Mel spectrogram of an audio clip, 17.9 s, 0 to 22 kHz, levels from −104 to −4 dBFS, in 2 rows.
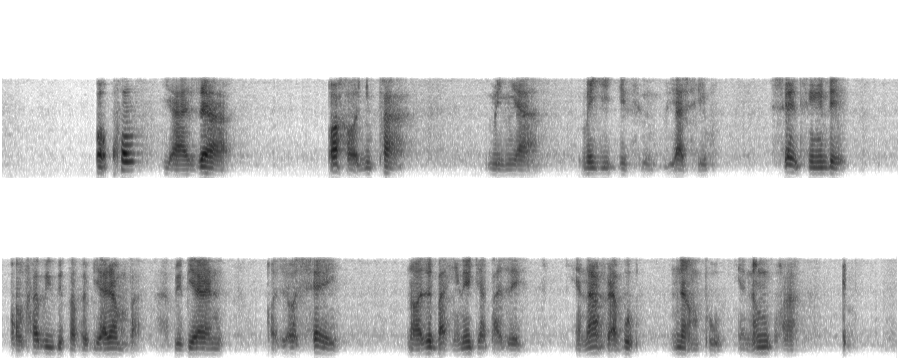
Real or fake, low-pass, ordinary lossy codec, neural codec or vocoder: fake; 3.6 kHz; none; codec, 16 kHz in and 24 kHz out, 2.2 kbps, FireRedTTS-2 codec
